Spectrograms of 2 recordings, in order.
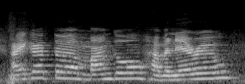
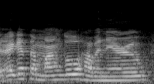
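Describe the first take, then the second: First: Slow drawn-out. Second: Said in the usual way. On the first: Shown as a demonstration. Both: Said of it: "This sounds stupid".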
